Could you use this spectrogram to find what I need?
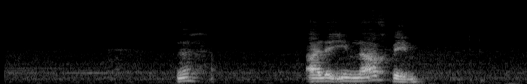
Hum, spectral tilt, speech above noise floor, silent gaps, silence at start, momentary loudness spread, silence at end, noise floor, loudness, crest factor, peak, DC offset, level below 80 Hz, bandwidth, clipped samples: none; -8 dB/octave; 33 dB; none; 1.75 s; 16 LU; 1.1 s; -56 dBFS; -25 LUFS; 22 dB; -6 dBFS; under 0.1%; -66 dBFS; 8.8 kHz; under 0.1%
